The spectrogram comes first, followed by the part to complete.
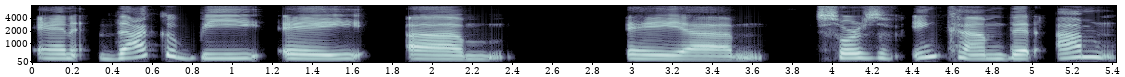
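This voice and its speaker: The speech comes at a very slow pace with lively intonation. The recording is very clean, with a silent background and a dry, close sound with no echo. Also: woman, fairly high pitch for a woman. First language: not English. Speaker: podcast host. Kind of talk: casual interview chat.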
